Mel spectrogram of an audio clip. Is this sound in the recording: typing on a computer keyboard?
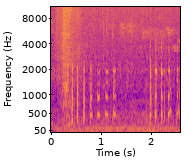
no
